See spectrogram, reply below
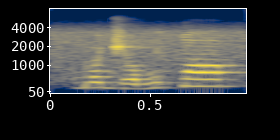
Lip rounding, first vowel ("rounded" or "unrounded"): rounded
